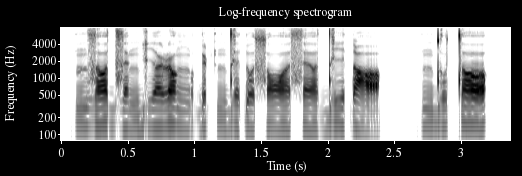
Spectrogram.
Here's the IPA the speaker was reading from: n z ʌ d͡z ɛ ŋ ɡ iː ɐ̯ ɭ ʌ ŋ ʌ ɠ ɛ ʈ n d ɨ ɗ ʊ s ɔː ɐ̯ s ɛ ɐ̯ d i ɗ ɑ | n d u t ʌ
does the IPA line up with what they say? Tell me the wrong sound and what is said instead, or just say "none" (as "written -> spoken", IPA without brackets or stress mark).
ɨ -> ɪ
